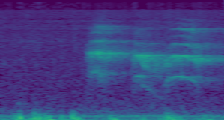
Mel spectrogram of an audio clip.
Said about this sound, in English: That bird's got a Scouse accent.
